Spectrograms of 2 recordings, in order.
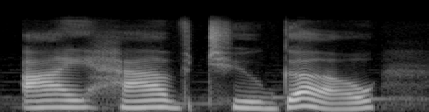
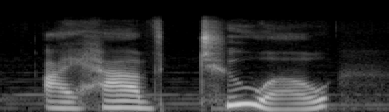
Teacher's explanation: The to is reduced to a weak ta sound.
